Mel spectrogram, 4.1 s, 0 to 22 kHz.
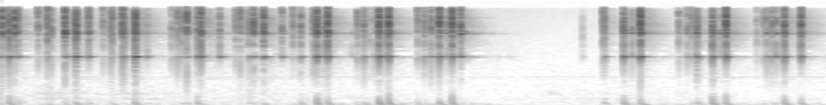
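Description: Long nails rapidly tap a small, hollow, empty white ceramic cup-shaped jar with a pink and gold pineapple print and an open top. The taps are quick, irregular, bright clicks with a faint ringing tone near 2.4 kHz. They pause for about half a second and then resume.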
